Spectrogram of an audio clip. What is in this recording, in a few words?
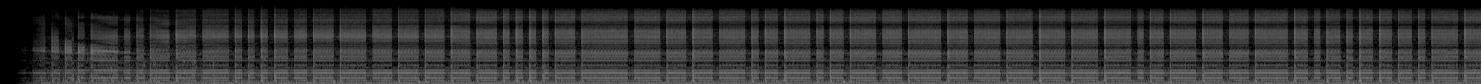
voice, noise in studio monitors and amp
